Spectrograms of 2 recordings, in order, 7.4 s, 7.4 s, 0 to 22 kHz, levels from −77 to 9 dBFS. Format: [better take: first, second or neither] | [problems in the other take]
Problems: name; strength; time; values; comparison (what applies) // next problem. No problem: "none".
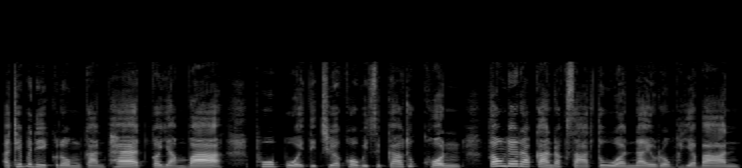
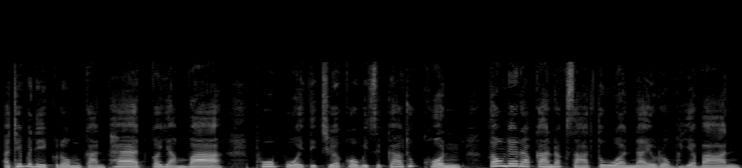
second | thin; very; fading below 600 Hz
